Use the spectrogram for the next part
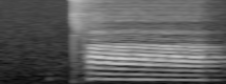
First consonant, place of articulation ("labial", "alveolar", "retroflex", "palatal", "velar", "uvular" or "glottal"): palatal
